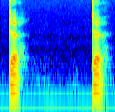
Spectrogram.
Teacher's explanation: And that's why we call d an alveolar sound, because your tongue makes contact with the alveolar ridge to produce the sound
